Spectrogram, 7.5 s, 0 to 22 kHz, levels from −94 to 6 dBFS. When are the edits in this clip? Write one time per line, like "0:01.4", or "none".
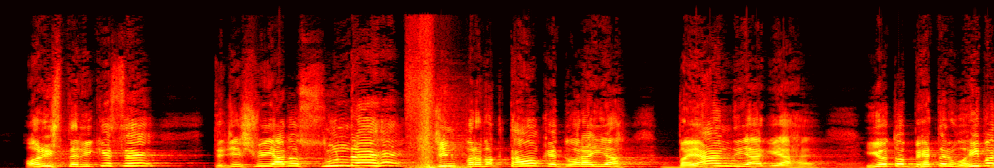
0:03.1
